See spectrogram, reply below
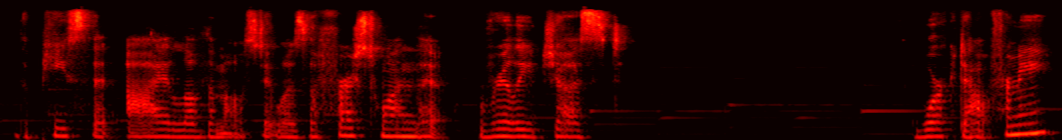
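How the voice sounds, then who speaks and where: A young woman from Guatemala, a Spanish speaker from birth, talks through her artwork in a chatty, enthusiastic way. Her voice sits a little low. Soft music plays faintly behind her. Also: creaky, slightly rough. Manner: chatty and enthusiastic, self-deprecating asides. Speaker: digital storytelling manager. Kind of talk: informal presentation showing her artwork.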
